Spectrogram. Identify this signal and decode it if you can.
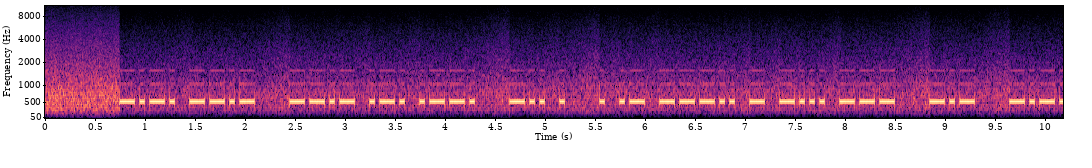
Morse code, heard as a keyed tone, machine-sent, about 24 wpm, 520 Hz, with radio static and a narrow filter. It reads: CQ QRP DE EA8TBO K …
